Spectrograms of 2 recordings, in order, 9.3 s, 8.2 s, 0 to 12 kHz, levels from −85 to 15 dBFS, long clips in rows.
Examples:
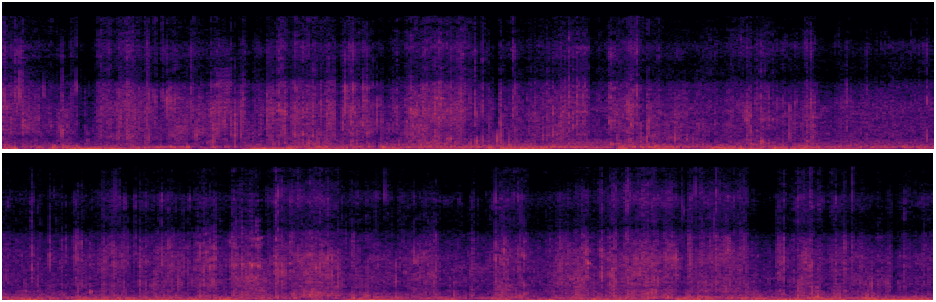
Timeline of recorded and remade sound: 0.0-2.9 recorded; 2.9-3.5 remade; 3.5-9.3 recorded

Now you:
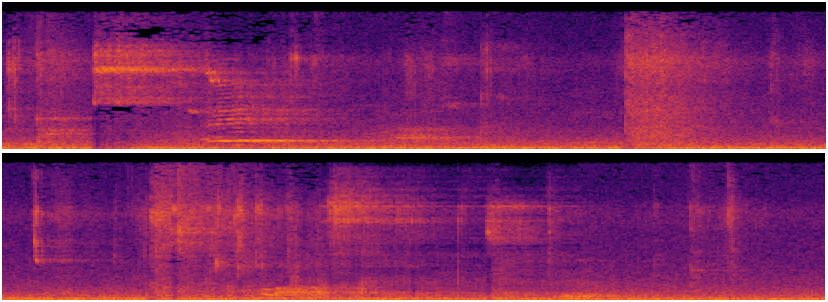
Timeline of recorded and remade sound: 0.0-5.7 recorded; 5.7-7.0 remade; 7.0-8.2 recorded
